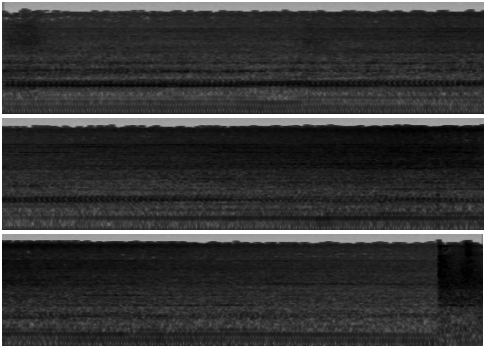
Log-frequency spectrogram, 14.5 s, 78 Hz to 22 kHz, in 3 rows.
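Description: Honda Civic Type R's turbocharged 2.0-litre four-cylinder engine running steadily at idle through its Remus exhaust. Near the end a short clattering burst cuts in.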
